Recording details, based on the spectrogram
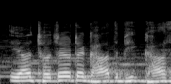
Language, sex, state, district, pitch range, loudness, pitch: Hindi, male, Uttar Pradesh, Muzaffarnagar, 155-175 Hz, -11 LUFS, 165 Hz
